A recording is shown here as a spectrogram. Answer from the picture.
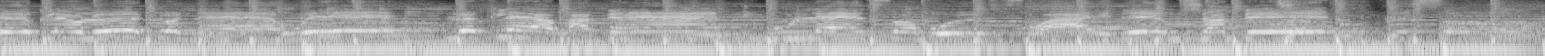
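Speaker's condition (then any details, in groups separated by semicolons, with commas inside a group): No condition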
